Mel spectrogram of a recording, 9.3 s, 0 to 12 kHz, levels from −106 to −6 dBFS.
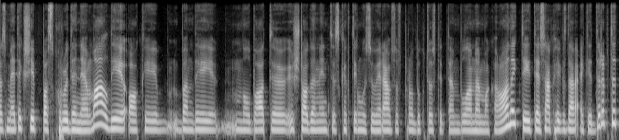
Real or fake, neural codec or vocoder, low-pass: fake; codec, 24 kHz, 0.9 kbps, WavTokenizer, medium speech release version 1; 10.8 kHz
